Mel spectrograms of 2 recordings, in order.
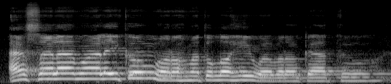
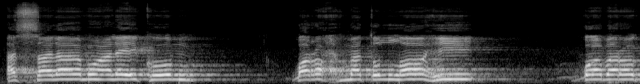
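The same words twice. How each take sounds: First: It is said with lively enthusiasm. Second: It is said loudly with solemn dignity.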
